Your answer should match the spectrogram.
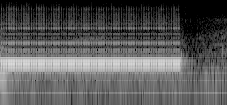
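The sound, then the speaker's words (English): A single long ringback tone on an outgoing phone call, a steady electronic buzz that holds for almost two seconds before cutting off abruptly into near silence. “Sorry I couldn't answer the phone right now”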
